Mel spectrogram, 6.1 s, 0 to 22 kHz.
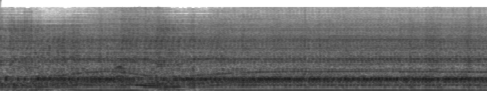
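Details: Suzuki F6A three-cylinder that the owner says overheats; run after checking the radiator and finding lots of engine oil: a steady idle with a slightly uneven pulse and no clear knock. Suspected head gasket leak.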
